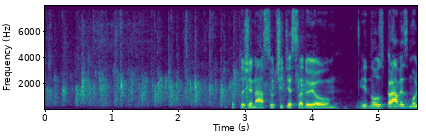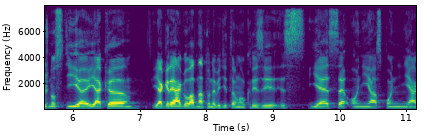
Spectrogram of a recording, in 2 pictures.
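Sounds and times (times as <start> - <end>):
applause: 0.0 - 4.2
speech: 2.8 - 11.1.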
